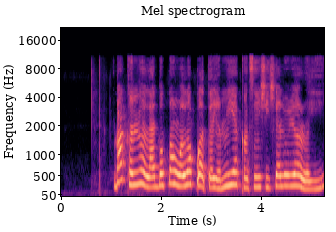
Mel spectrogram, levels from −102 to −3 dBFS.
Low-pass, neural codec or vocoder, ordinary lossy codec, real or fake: 10.8 kHz; codec, 24 kHz, 1 kbps, SNAC; none; fake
